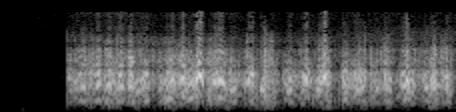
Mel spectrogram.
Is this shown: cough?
no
